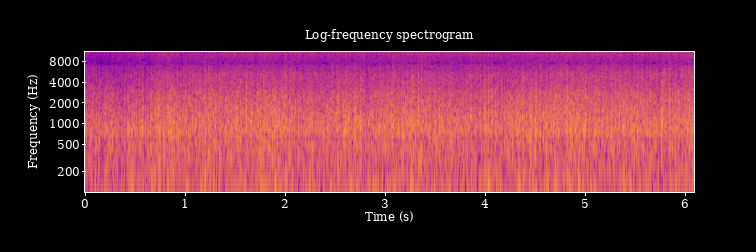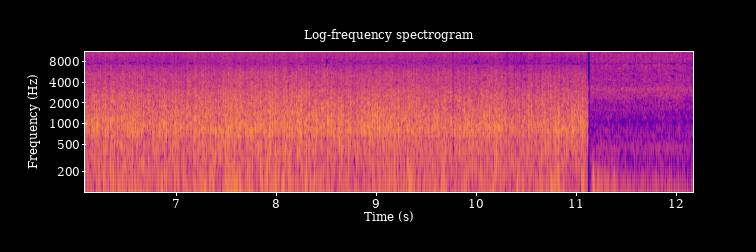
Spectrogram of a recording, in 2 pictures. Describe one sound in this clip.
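Wind rushes loudly past a fast-moving car.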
